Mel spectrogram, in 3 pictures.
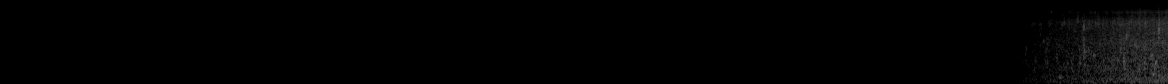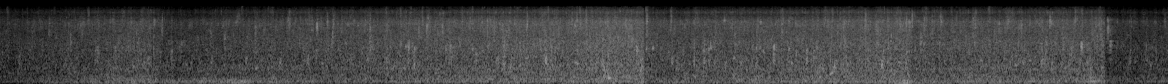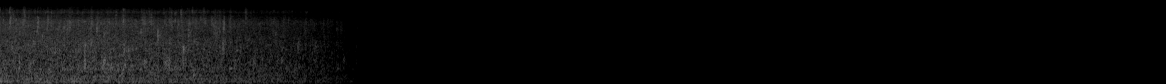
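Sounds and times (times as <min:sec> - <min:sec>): rain falling on plants: 0:10.0 - 0:27.0.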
